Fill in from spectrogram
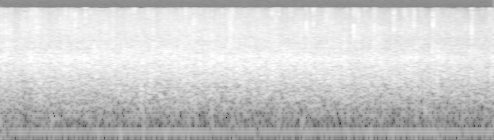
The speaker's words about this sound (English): Your wife might not clap for you, but everybody else will. How about that?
